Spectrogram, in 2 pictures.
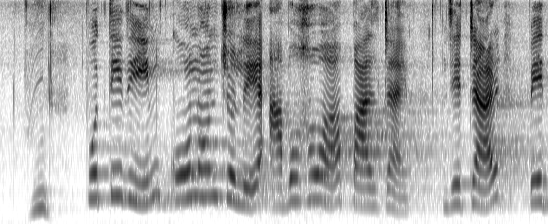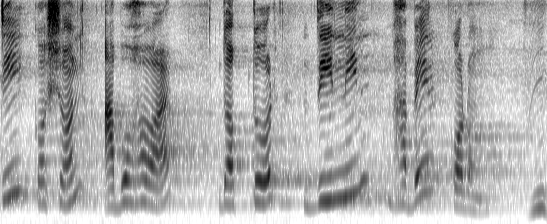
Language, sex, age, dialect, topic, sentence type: Bengali, female, 18-24, Rajbangshi, agriculture, statement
